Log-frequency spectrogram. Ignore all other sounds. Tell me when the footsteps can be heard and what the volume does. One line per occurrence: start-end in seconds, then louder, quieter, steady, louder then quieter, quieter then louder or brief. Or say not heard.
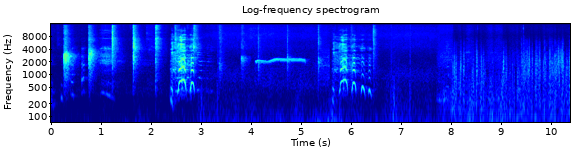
not heard.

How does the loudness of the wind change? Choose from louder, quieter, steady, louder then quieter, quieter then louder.
louder.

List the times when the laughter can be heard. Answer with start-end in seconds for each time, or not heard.
2.4-2.9, 5.6-6.5.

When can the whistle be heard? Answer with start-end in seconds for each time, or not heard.
4.0-5.6.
